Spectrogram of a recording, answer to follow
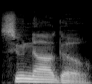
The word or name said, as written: συναγω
